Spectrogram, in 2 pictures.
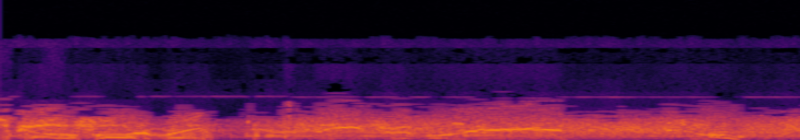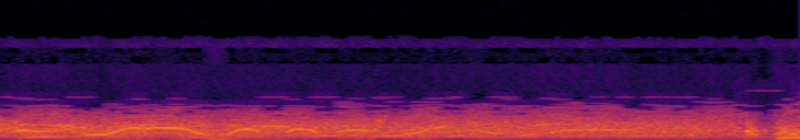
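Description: CB radio receiving distant skip: faint, garbled voices through heavy static. A steady whistle tone sounds through the second half.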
